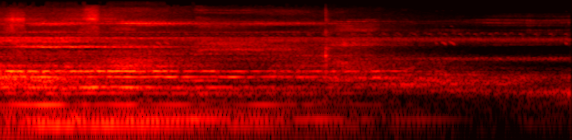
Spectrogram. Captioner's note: ghost Voices Whispering Continues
